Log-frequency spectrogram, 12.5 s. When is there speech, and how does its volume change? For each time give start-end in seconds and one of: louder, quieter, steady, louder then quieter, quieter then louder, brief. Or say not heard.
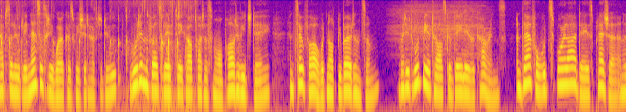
0.0-12.4 steady.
